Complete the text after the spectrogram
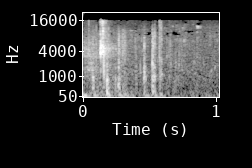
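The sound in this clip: Horse hooves clip-clop as the horse is ridden in a video game, a few quick, hollow hoof strikes in an uneven rhythm. They are fairly faint over a steady low background.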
